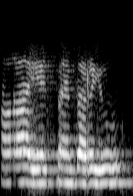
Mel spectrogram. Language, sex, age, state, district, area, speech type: Malayalam, female, 60+, Kerala, Malappuram, rural, conversation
